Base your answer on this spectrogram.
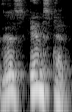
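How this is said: It is said fiercely and demandingly. Come here immediately. "my mother used to say that rather ferociously"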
